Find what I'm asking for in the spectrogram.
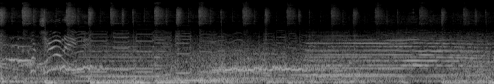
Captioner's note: cars honk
